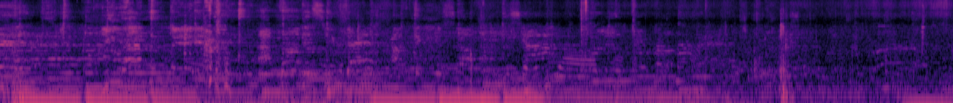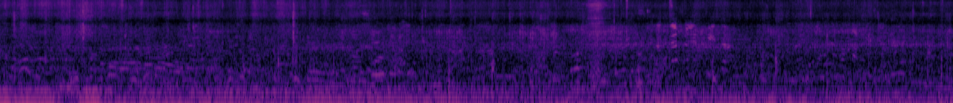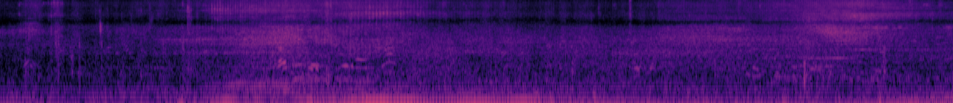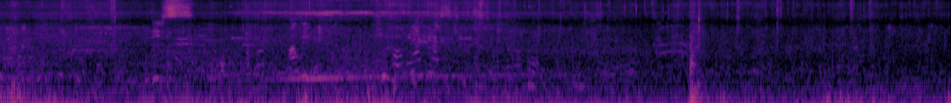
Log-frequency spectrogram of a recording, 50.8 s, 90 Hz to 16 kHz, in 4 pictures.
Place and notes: Tournai, Belgium - Sunday Flea Market
Tournai flea market on Sunday morning
Wallonie, België / Belgique / Belgien, February 2022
